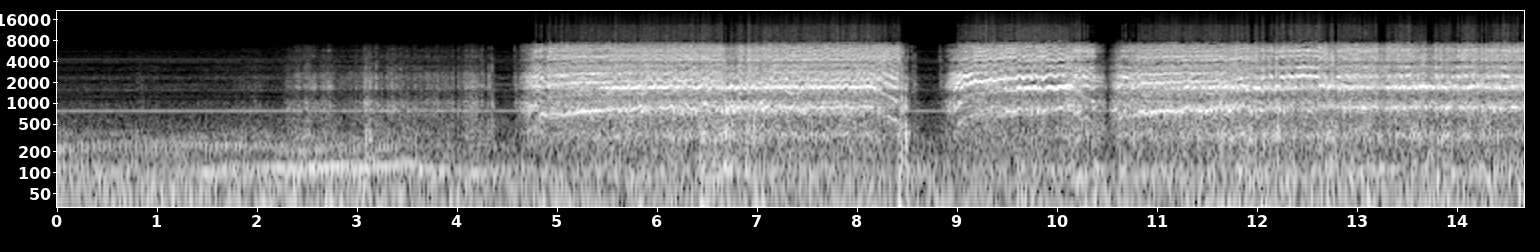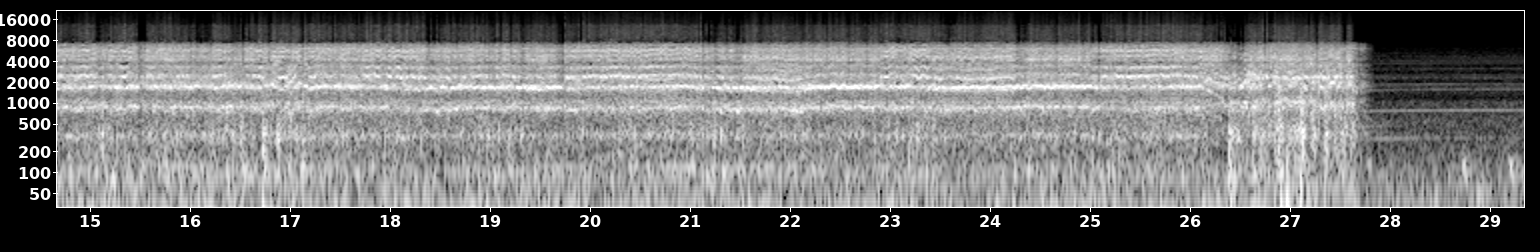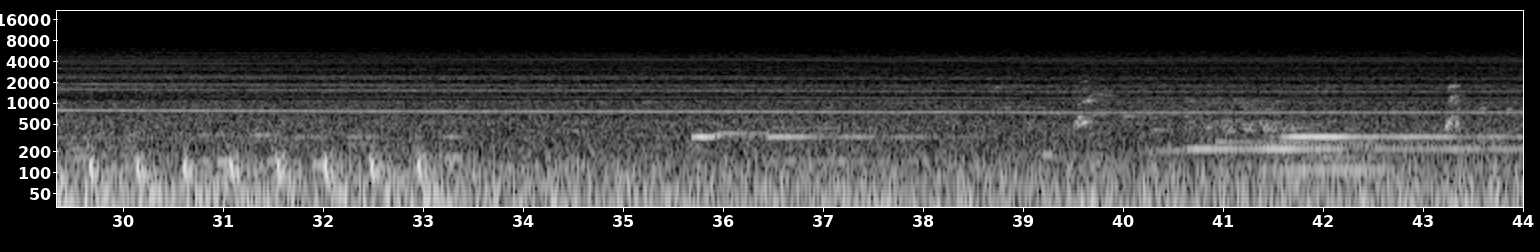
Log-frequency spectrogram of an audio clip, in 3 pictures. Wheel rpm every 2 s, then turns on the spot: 0, 20, 100, 210, 120, 150, 220, 230, 230, 230, 220, 220, 230, 200, 10, 0, 0, 0, 0, 0, 0, 0.
2-4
